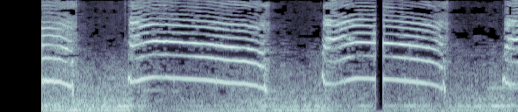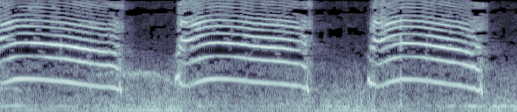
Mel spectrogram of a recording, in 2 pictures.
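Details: Cat crying: loud, long drawn-out wailing meows with bright harmonics, each about a second long, falling slightly at the end, five cries repeated about every two seconds with short gaps between.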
